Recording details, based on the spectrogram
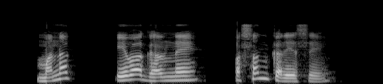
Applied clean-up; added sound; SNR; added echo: none; none; none; none.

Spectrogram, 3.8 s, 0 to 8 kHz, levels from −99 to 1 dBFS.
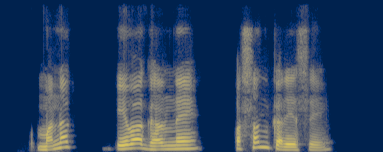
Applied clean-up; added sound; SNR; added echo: neural mask model Resemble Enhance denoiser.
